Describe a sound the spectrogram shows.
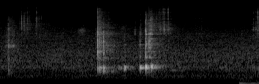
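A plastic lid clicks off a small vacuum cleaner.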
